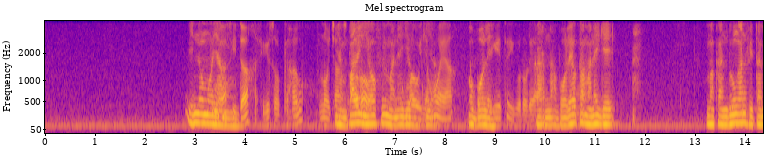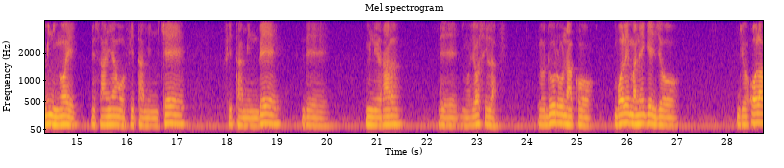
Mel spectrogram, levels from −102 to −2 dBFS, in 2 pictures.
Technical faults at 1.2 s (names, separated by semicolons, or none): none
